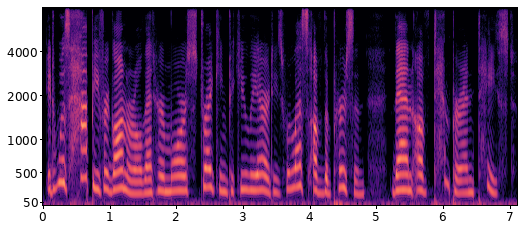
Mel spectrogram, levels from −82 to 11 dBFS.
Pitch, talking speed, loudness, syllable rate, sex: 230 Hz, 170 wpm, -19 LUFS, 4.8 syllables/s, male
